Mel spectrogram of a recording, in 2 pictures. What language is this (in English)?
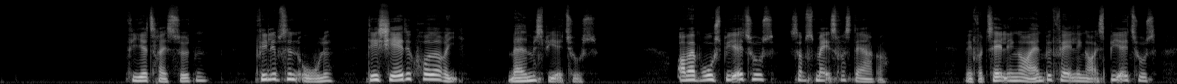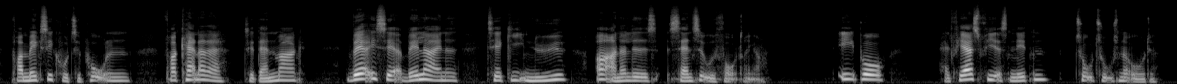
Danish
